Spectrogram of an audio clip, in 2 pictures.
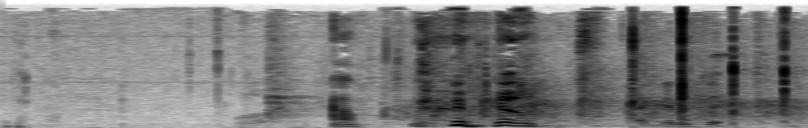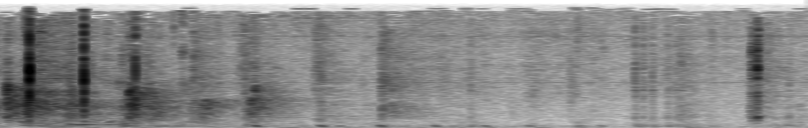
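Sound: sparse applause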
